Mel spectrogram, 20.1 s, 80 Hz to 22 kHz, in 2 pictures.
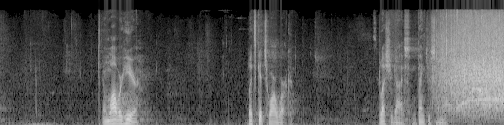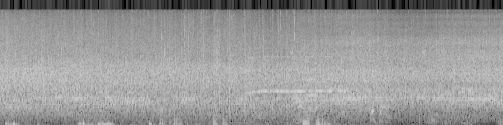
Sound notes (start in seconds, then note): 8.6 cheers and applause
